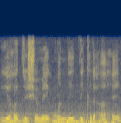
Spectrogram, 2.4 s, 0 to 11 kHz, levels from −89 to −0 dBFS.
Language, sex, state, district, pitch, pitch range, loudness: Hindi, female, Maharashtra, Mumbai Suburban, 230 Hz, 225-235 Hz, -14 LUFS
